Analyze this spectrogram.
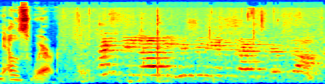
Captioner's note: shouting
